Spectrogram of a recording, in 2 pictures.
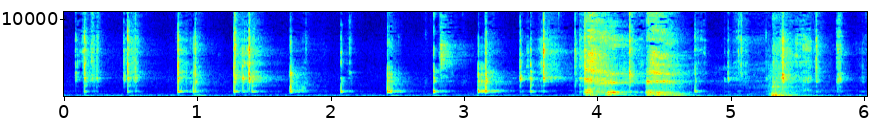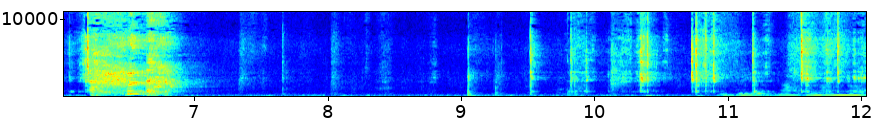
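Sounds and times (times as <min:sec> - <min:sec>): person coughing: 0:03.8 - 0:04.8, 0:06.2 - 0:07.2.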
